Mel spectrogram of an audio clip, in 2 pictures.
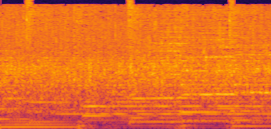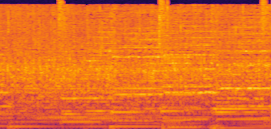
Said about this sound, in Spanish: Y bueno, y lo que está ocurriendo es que se ha puesto en pie el patio de butacas del Dolby Theater para aplaudirles.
